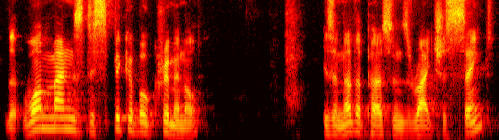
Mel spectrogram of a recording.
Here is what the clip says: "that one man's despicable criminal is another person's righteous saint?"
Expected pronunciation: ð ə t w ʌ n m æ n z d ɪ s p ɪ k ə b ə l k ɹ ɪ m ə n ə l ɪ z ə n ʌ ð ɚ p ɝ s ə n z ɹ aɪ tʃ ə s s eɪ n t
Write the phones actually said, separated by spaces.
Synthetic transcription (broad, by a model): ð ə t w ʌ n m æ n z d ɪ s p ɪ k ə b ə l k ɹ ɪ m ə n ə l ɪ z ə n ʌ ð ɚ p ɝ s ə n z ɹ aɪ tʃ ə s s eɪ n t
